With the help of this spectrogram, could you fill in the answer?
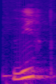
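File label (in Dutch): "wierp", Dutch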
